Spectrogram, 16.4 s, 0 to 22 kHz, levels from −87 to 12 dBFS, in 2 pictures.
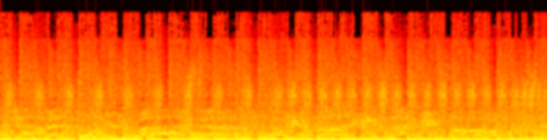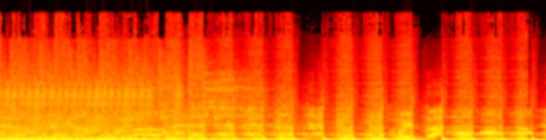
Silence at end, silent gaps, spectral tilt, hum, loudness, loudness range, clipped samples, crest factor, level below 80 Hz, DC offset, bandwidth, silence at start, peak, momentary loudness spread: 0 s; none; -3.5 dB/octave; none; -8 LUFS; 0 LU; under 0.1%; 8 dB; -10 dBFS; under 0.1%; over 20 kHz; 0 s; 0 dBFS; 1 LU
